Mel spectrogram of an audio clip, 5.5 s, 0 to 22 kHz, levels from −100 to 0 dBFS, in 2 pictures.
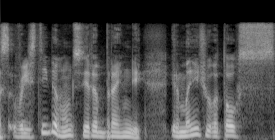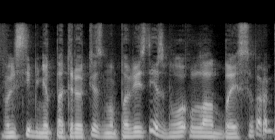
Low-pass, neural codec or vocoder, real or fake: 10.8 kHz; codec, 24 kHz, 1 kbps, SNAC; fake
